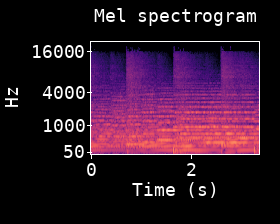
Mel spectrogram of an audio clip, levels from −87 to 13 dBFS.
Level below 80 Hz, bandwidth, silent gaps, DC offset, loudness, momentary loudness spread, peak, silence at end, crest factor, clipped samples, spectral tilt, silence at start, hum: -38 dBFS; 17 kHz; none; under 0.1%; -16 LUFS; 7 LU; -2 dBFS; 0 s; 14 dB; under 0.1%; -5.5 dB/octave; 0 s; none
